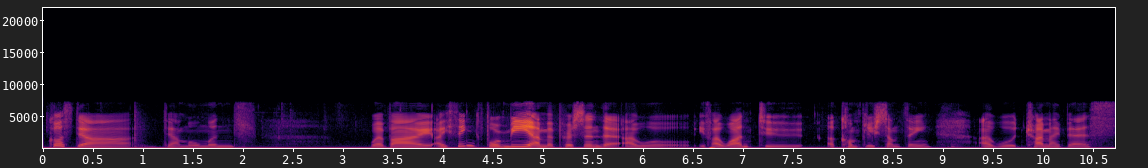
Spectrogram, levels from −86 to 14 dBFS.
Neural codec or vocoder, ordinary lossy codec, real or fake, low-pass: none; none; real; 7.2 kHz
